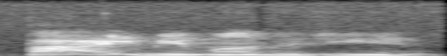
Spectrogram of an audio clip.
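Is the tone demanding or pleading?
demanding. It sounds harsh and demanding.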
